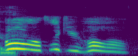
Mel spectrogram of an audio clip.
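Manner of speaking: very high cartoon mouse squeak; failed attempt at a squeaky mouse voice; Mickey. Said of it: "You tried to go Mickey".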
